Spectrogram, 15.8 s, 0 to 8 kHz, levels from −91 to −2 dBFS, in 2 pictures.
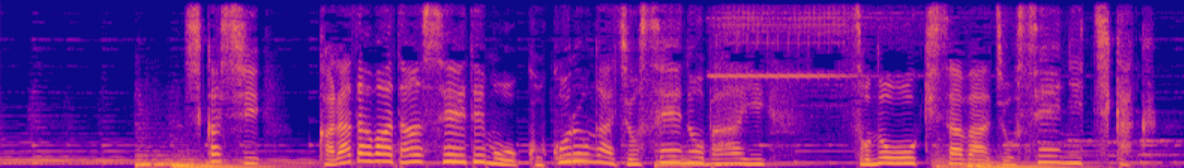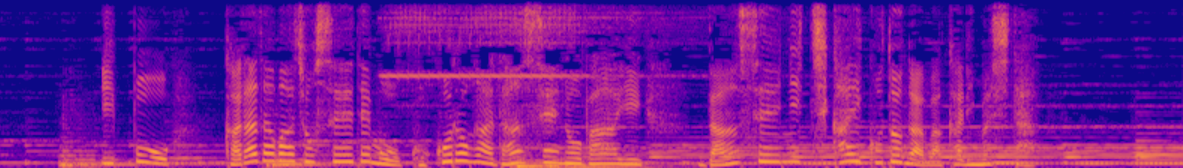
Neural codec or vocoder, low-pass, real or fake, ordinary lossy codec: none; none; real; none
